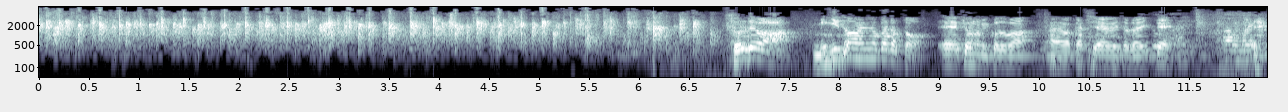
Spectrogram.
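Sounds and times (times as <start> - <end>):
audience applause: 0.0 - 6.9
speech: 6.9 - 12.2.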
